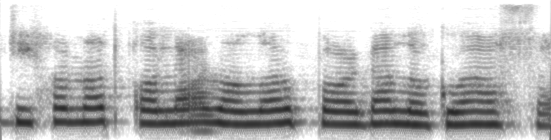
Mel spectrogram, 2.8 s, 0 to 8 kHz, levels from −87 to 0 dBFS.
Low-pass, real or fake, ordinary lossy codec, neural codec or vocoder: 7.2 kHz; fake; MP3, 64 kbps; codec, 16 kHz, 1.1 kbps, Voila-Tokenizer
